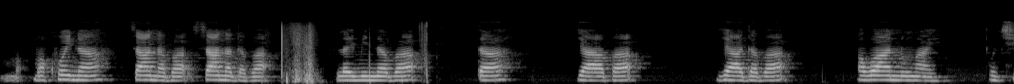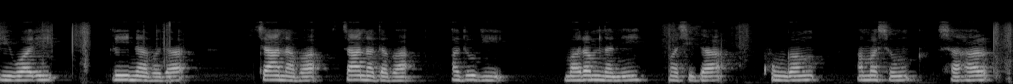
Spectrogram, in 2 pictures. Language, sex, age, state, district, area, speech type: Manipuri, female, 45-60, Manipur, Tengnoupal, urban, spontaneous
